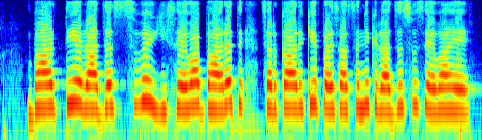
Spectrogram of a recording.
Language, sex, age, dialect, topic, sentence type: Hindi, female, 18-24, Marwari Dhudhari, banking, statement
